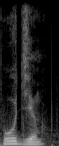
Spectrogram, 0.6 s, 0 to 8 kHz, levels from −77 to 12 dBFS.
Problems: none marked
